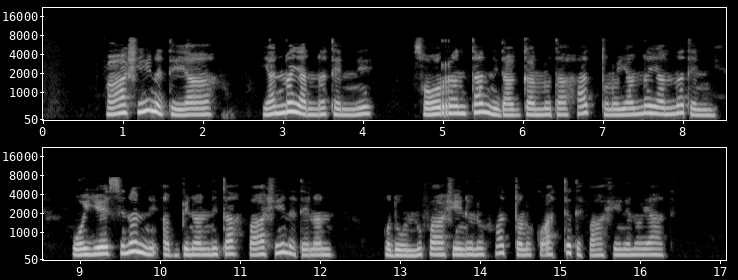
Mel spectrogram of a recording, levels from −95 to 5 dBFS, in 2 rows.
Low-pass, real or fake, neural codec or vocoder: 7.2 kHz; fake; vocoder, 44.1 kHz, 80 mel bands, Vocos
